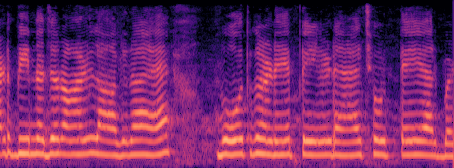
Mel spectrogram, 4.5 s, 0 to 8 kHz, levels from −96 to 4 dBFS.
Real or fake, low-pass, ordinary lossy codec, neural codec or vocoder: fake; 7.2 kHz; none; codec, 16 kHz, 4 kbps, FreqCodec, larger model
